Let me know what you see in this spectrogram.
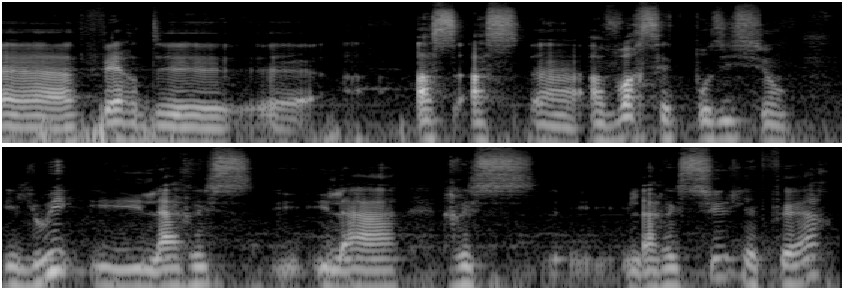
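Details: Stuttering in a male speaker, speaking French, who says his stutter often involves silent moments.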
